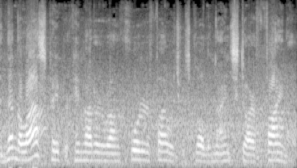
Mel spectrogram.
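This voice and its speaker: Speaking fairly quickly in a high voice for a man, he keeps a fairly even intonation amid noticeable background noise and audible room echo. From San Francisco, California. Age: 70s. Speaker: retired school teacher. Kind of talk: personal reminiscence. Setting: outdoors on a street corner.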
